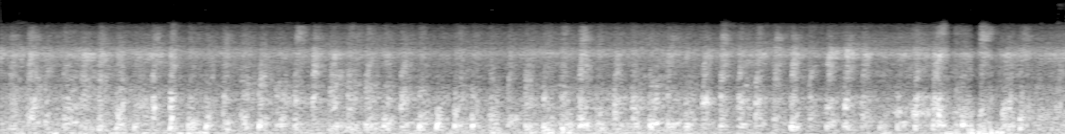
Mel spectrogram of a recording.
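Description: Mumbai suburban local train running along the track, heard from on board: a continuous rumble with a rapid clatter and rattle of wheels on rails.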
